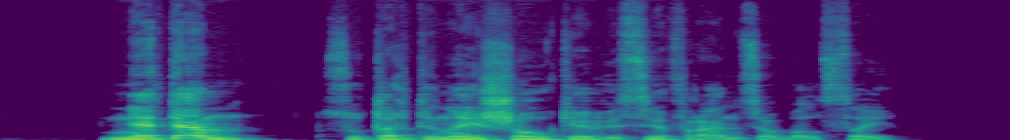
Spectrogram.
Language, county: Lithuanian, Kaunas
